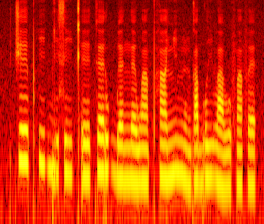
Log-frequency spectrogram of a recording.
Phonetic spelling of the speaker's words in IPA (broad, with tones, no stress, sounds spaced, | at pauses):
t͡ʃ eː˦ pʰ iː˦ ɡ͡b i˨ s iː˨ kʼ eː˨ k ɛ˦ ɾ u˦ ɡ͡b ɛ˨ ŋ ɛ˨ w ã˨ pʰ ã˦ ɲ i˦ ŋ ũ˨ ɡ a˦ ɡʷ iː˦ β a˨ β ʊ˨ f ã˦ f ɛ˦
